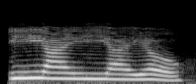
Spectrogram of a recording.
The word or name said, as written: eieio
